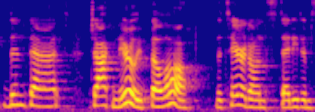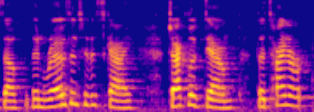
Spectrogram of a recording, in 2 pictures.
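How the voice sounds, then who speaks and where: A woman teacher reading a story aloud to young children, expressively, pausing to recap and ask the listeners questions. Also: mid-range voice. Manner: expressive, asks listeners questions and answers for them. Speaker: first grade teacher.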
